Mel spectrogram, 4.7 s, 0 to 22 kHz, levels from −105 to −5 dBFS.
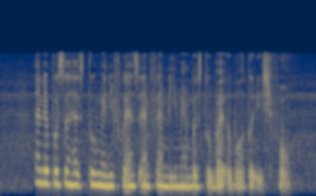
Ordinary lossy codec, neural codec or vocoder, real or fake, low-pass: none; codec, 16 kHz, 8 kbps, FunCodec, trained on LibriTTS, 25 frames a second; fake; 7.2 kHz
